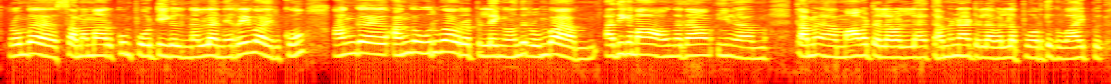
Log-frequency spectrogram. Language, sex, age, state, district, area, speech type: Tamil, female, 45-60, Tamil Nadu, Cuddalore, rural, spontaneous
